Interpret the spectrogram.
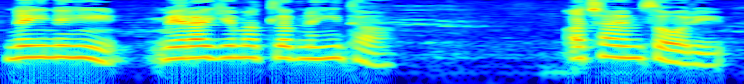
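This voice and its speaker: Timid young bride read by a woman, soft, pleading, mellow tone, storybook reading. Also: on the high side, lightly acted. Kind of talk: novel reading.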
